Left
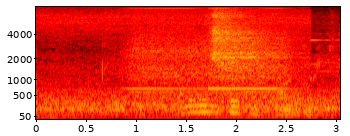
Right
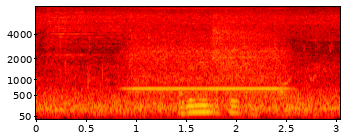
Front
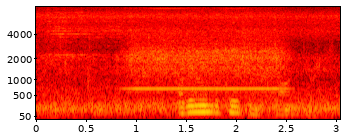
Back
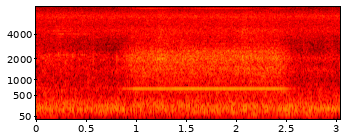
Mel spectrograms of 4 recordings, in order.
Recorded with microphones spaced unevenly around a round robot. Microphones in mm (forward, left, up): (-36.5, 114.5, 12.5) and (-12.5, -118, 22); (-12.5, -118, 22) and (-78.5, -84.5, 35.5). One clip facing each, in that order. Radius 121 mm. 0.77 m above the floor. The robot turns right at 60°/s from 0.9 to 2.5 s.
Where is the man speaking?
35° right; by 3.0 s 30° left.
